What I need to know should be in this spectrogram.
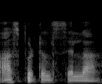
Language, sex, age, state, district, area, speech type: Kannada, male, 18-30, Karnataka, Bellary, rural, spontaneous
